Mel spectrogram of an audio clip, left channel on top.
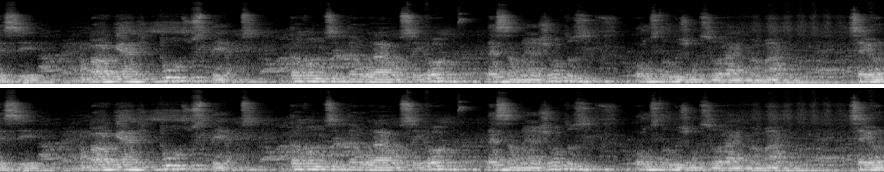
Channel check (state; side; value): identical; both; correlation 1.00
